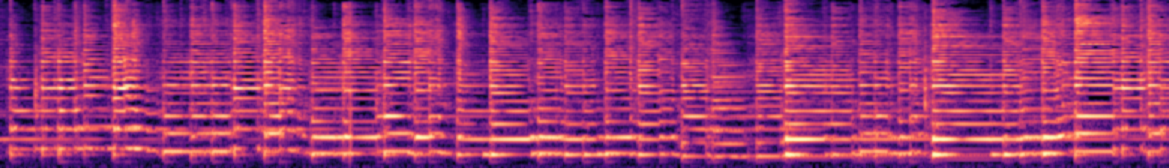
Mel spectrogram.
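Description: Intro music: a plucked string instrument playing a quick melody of rapidly picked notes.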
